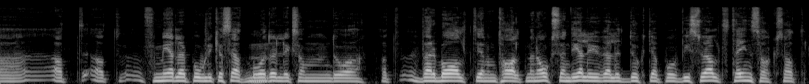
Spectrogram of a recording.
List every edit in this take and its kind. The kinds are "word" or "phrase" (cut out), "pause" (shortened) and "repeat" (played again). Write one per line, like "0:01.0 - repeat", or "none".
0:03.7 - pause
